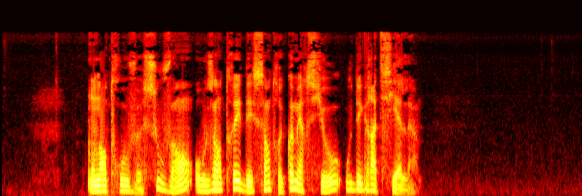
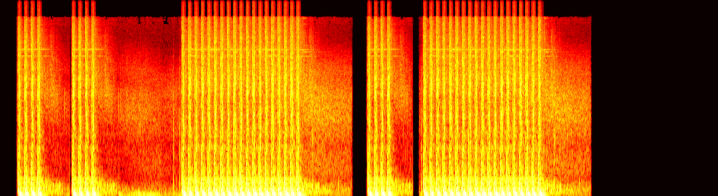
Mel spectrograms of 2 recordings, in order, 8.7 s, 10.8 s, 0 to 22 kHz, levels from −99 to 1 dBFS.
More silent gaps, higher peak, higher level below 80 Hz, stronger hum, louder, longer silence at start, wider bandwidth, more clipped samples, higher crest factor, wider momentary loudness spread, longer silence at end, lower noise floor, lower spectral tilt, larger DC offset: second, none vs 5.30-5.48 s, 6.20-6.27 s; about the same, 0 dBFS vs 0 dBFS; second, -44 dBFS vs -10 dBFS; neither; second, -17 LUFS vs -7 LUFS; first, 1.3 s vs 0.25 s; second, 11.5 kHz vs over 20 kHz; second, under 0.1% vs 6%; first, 18 dB vs 8 dB; second, 6 LU vs 19 LU; first, 2.5 s vs 1.9 s; first, -71 dBFS vs -26 dBFS; first, -6 dB/octave vs -3.5 dB/octave; neither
